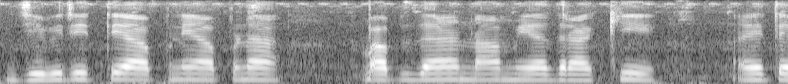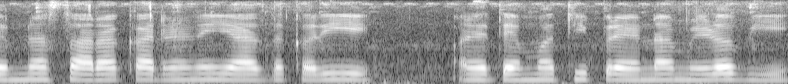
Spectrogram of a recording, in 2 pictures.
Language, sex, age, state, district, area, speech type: Gujarati, female, 18-30, Gujarat, Anand, rural, spontaneous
